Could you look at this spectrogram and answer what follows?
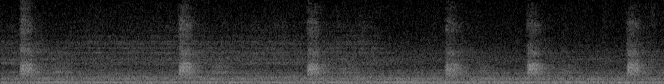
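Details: Eurasian magpie in a spring courtyard where a pair has settled, sounding alert: single harsh, broadband chack notes repeated roughly every second or so, six in all, against a steady background hum.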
